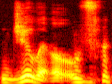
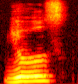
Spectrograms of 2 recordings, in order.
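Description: First: The word is said as two syllables. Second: The word is said as one syllable. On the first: This is an old-fashioned way. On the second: This is the modern British way. "So I say it as one syllable"

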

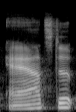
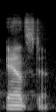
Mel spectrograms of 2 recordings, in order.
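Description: First: The first vowel is long. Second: The first vowel is short. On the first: The speaker calls it wrong. "It's not Ärzte" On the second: The speaker calls it right. "but Ärzte, It's a short pronunciation"

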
